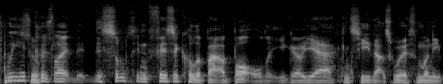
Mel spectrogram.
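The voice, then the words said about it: Scottish accent. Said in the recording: “You and your Scottish accent.”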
